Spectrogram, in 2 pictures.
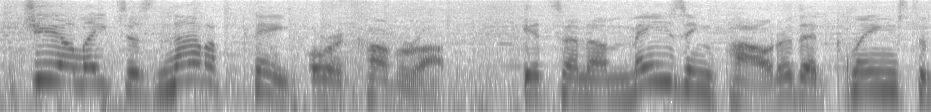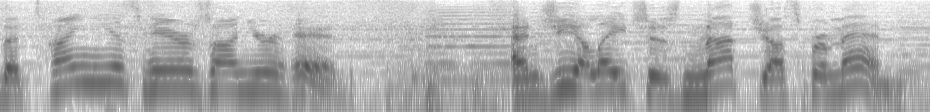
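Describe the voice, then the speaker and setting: Music plays in the background while the words come at a moderate pace. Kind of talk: TV commercial read; parody infomercial.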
